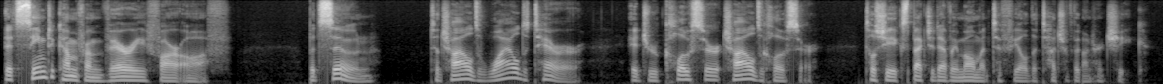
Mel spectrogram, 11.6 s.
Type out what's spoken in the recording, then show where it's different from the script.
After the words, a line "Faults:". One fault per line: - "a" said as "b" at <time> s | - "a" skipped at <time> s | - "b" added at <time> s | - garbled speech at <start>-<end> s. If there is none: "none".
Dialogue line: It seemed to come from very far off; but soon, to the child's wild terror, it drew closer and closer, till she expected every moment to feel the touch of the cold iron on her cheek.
It seemed to come from very far off; but soon, to child's wild terror, it drew closer child's closer, till she expected every moment to feel the touch of the on her cheek.
Faults:
- "the" skipped at 4.4 s
- "and" said as "child's" at 7.2 s
- "cold iron" skipped at 10.8 s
